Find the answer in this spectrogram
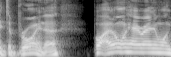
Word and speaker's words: De Bruyne: The announcer at the Etihad for the past decade has been saying Kevin De Bruer. De Bruer, not De Bruyne. He's been saying the Belgium pronunciation. Now, I prefer the English pronunciation, so I say De Bruyne.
